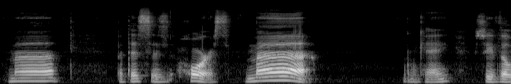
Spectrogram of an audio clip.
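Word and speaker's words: ມ້າ: but this is horse, ma. Okay, so you have the low consonant plus a live syllable ah. However, it's a falling tone.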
